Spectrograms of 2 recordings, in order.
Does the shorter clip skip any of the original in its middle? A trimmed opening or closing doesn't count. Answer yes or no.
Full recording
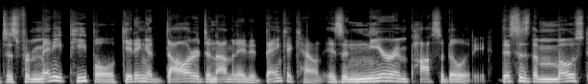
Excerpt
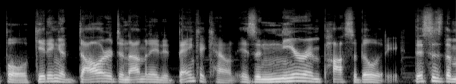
no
